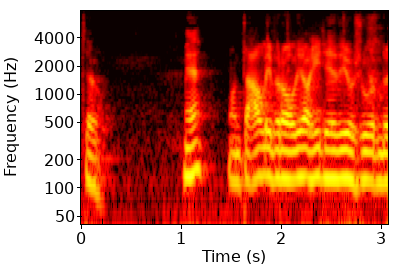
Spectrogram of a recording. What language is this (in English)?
Welsh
